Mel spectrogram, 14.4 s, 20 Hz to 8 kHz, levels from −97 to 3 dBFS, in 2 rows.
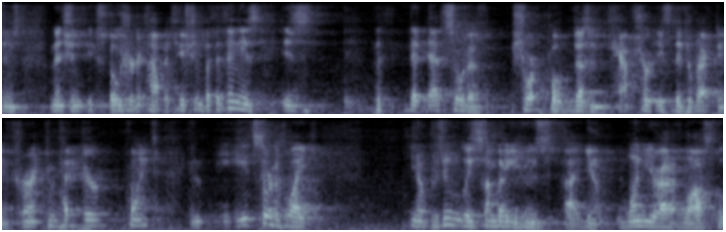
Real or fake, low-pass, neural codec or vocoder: fake; 7.2 kHz; codec, 44.1 kHz, 2.6 kbps, SNAC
